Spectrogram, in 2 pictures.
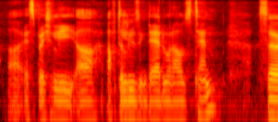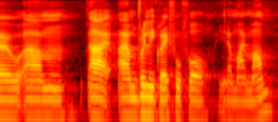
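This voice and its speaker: A man in his twenties from South Sudan, giving an informal personal talk on a conference stage with a hesitant, halting delivery. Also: low voice. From South Sudan, born in a Kenyan refugee camp. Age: 20s. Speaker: guest speaker, youth volunteer. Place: conference stage, live event.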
